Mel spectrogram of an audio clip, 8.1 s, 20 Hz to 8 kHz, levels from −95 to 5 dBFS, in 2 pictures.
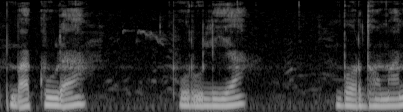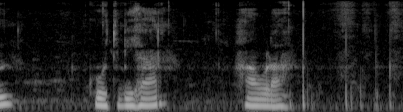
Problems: background conversations at intervals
